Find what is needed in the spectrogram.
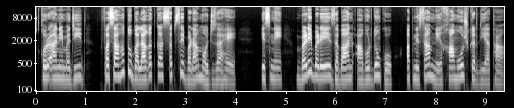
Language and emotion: Urdu, neutral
